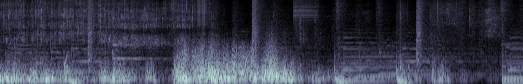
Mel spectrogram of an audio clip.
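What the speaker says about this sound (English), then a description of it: "put some water in there to get everything going" Water splashes and trickles into a metal pot on an outdoor grill in uneven bursts, with clinks and knocks of cookware close by.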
